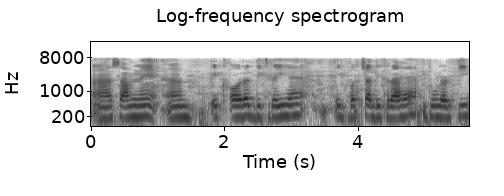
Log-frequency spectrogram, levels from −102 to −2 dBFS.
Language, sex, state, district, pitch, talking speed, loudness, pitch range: Hindi, female, Uttar Pradesh, Etah, 200 Hz, 170 wpm, -28 LUFS, 195-210 Hz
